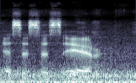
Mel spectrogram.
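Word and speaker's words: СССР: It actually is pronounced SSSR, which is Russian for Soviet Union.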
